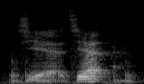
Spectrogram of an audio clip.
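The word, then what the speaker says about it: 姐姐: For older sister, that is 姐姐, 姐姐. Yeah, so that was a neutral tone.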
